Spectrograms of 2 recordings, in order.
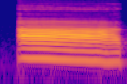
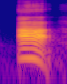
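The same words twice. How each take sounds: First: The vowel is held long. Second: The vowel is cut short. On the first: "장모음 길게" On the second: "단모음은 짧게"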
